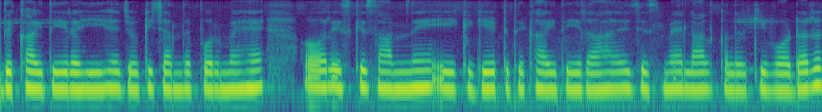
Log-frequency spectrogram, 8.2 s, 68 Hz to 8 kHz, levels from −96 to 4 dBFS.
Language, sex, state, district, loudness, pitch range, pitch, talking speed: Hindi, female, Maharashtra, Chandrapur, -16 LUFS, 180-190 Hz, 185 Hz, 175 wpm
